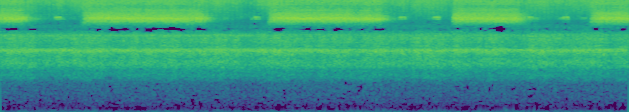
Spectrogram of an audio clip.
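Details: Crickets and katydids singing on a summer night: a steady, shrill high trill runs throughout, while loud buzzy bursts switch on and off about every two seconds. A soft low rumble lies underneath.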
